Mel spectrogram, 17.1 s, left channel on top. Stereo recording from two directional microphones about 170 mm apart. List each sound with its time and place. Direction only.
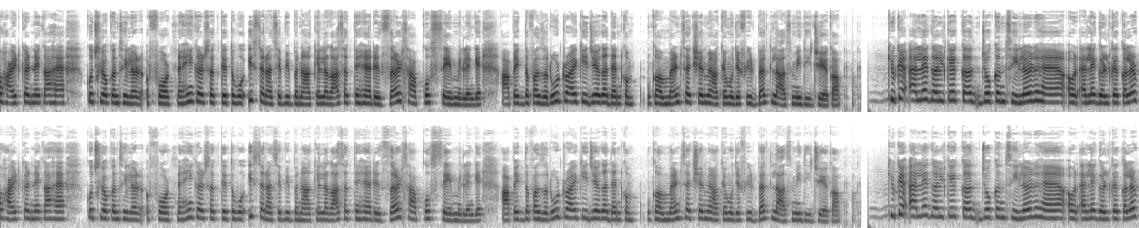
0.0 s speech: 25° left (ahead or behind)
